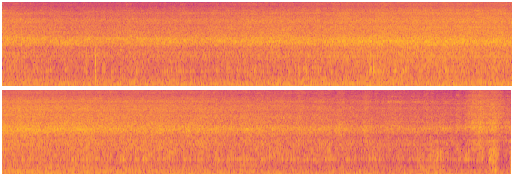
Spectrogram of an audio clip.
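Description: Local train running and slowing into a station, heard through an open carriage window: a steady hiss of rushing air and rolling rail noise that slowly fades as the train slows, with a short louder burst near the end.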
